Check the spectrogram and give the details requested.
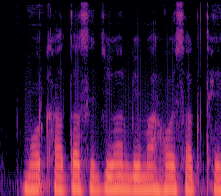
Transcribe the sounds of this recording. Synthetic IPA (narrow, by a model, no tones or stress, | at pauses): moɾkʰaːt̪ased͡ʒiːʋənbimaɦoːesəkt̪ʰɦe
